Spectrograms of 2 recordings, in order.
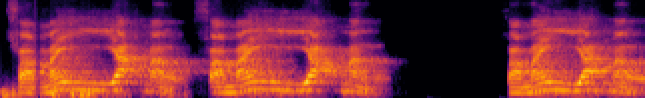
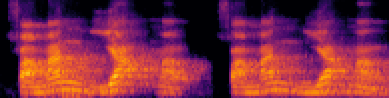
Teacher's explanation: Nah, nun matinya itu seperti tidak ada. Jadi bukan seperti idhar yang dibaca jelas.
